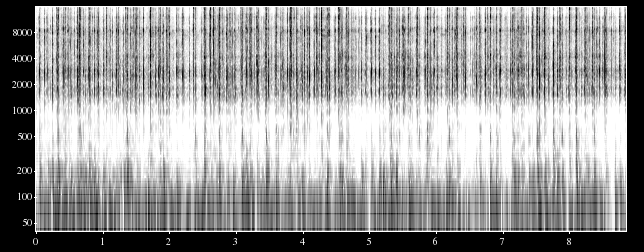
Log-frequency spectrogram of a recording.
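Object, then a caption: Mechanical keyboard with plastic keycaps. A compact backlit plastic mechanical keyboard with white plastic keycaps is typed on with the fingertips of both hands. The result is a steady, fast stream of short, bright clicks with very little ring, over a low steady hum.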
